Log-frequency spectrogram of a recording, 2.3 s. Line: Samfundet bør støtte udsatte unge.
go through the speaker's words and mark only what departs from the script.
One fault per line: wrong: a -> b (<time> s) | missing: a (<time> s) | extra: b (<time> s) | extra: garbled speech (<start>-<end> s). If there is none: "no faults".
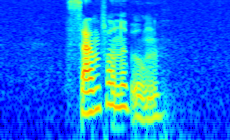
missing: bør støtte udsatte (1.3 s)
